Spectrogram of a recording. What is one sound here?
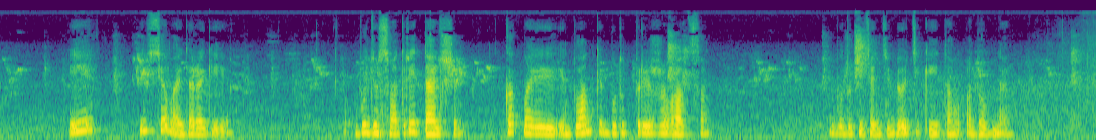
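A woman speaks calmly and quietly, close by.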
